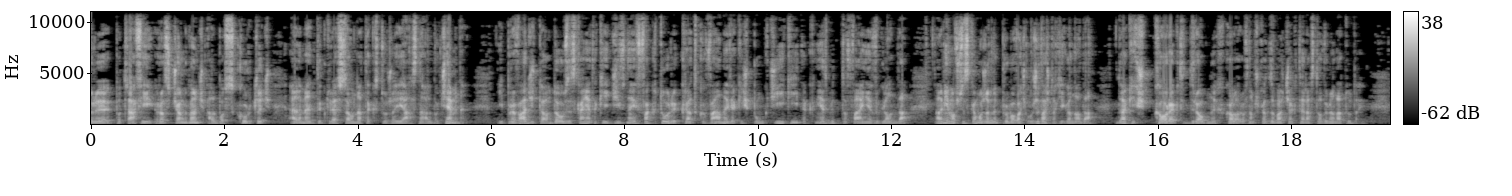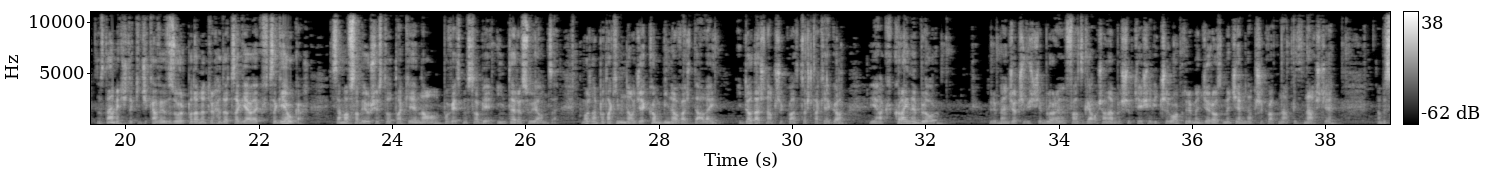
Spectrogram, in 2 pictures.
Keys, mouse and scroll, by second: 4.6 scroll up 1, 5.2 scroll up 1, 13.7 click, 14.3 click, 23.3 click, 25.7-26.3 drag, 26.6-27.8 middle drag, 28.6 click, 29.5-30.6 drag, 31.8 click, 33.2 click, 34.5 click, 35.7 click, 37.0 1, 37.0 5, 37.7 click, 38.1 1.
